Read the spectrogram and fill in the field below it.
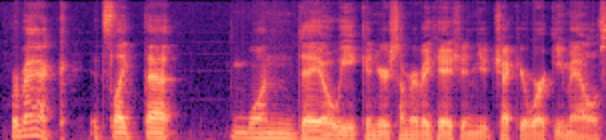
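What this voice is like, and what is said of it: American accent. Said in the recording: “with an American accent.”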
